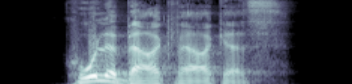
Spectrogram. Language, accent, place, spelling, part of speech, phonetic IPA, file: German, Germany, Berlin, Kohlebergwerkes, noun, [ˈkoːləˌbɛʁkvɛʁkəs], De-Kohlebergwerkes.ogg
- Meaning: genitive singular of Kohlebergwerk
